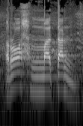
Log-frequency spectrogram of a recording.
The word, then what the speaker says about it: rahmatan: Seakan-akan misalnya rahmatan. Misalnya rahmatan, seakan-akan kan ada nunnya.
